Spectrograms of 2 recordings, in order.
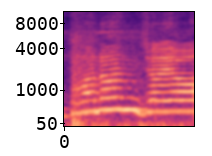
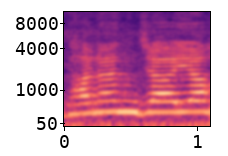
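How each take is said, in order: Both takes have the same delivery.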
